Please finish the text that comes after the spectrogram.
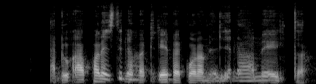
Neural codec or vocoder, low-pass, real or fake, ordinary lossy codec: codec, 44.1 kHz, 1.7 kbps, Pupu-Codec; none; fake; none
